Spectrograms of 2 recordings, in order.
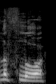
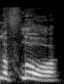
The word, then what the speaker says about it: LaFleur: Did I pronounce his name correctly, Molly? I just want to make sure I said Matt LaFleur.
